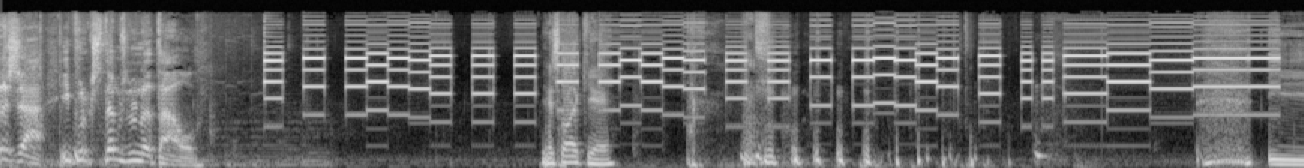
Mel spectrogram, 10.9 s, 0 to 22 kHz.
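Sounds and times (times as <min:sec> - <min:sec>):
speech: 0:00.0 - 0:01.8, 0:04.5 - 0:07.9, 0:10.6 - 0:10.8
classic mobile phone ringtone with beeping monophonic notes: 0:02.0 - 0:10.7
laughter: 0:06.2 - 0:08.8.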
